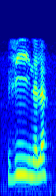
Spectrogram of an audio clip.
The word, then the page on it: winele: Bas-Rhin; Herrlisheim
